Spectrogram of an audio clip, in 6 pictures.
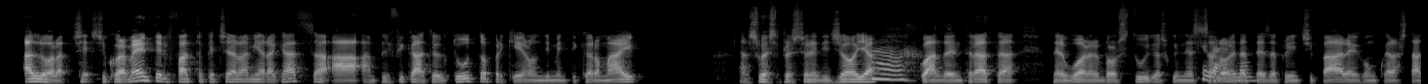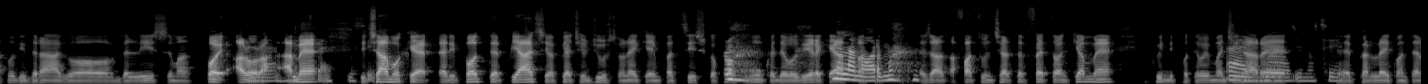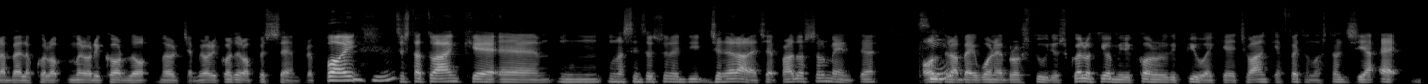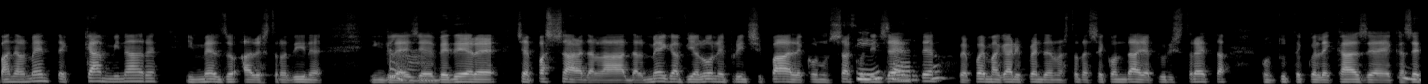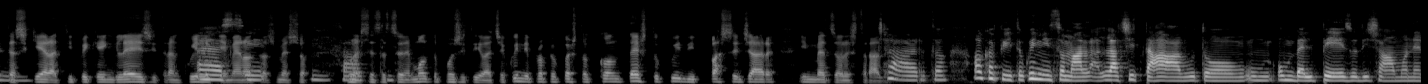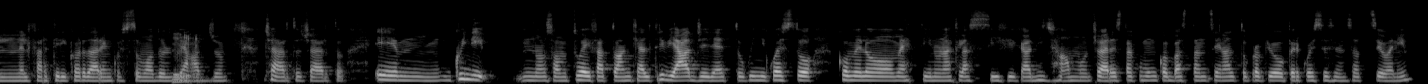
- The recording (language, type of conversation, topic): Italian, podcast, Mi racconti di un viaggio che ti ha cambiato la vita?
- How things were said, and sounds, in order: "c'era" said as "ea"; tapping; chuckle; chuckle; "cioè" said as "ceh"; "per" said as "pe"; "cioè" said as "ceh"; other background noise; "cioè" said as "ceh"; "cioè" said as "ceh"; "proprio" said as "propio"; laughing while speaking: "diciamo"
